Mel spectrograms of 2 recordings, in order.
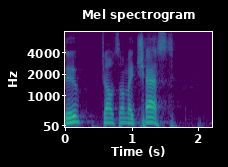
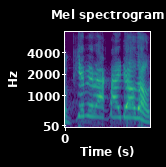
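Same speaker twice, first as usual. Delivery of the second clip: mock demand; 11 semitones higher, 5 dB louder than usual. Acted demand at ex's door.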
